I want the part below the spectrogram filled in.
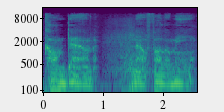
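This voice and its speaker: An actor playing a grim, stoic monster hunter in a video game, speaking in a dry, laconic way. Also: male voice, a bass voice, flat delivery, takes it slowly, heavy background noise.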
